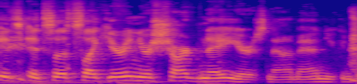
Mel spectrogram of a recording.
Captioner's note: laughs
